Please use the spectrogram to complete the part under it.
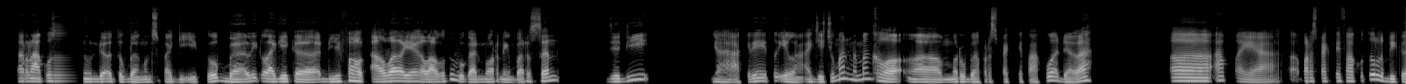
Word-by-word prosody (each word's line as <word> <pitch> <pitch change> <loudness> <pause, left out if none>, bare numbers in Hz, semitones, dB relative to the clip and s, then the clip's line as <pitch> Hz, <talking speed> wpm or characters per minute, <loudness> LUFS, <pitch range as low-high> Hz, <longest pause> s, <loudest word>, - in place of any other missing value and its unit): karena 145 -1 +2
aku 150 +2 -2
su 145 0 -10
menunda 130 0 +1
untuk 130 -1 -3
bangun 115 +1 0
sepagi 110 -2 -4
itu 145 +5 +2
balik 130 +3 +1
lagi 135 0 +4
ke 120 -2 +3
default 135 +5 +2
awal 135 +5 +4
ya, 145 - +3
kalau 120 - +5
aku 135 - -1
tuh - - -2
bukan 120 -3 +1
morning 120 -1 -2
person. 130 - 0 0.5
Jadi, 175 - -1 0.6
ya 110 -5 -3
akhirnya 145 +5 -2
itu 175 - -6
hilang 115 -5 0
aja, 120 0 -3
cuman 240 - -1
memang 215 +5 -2
kalau, 140 - +3
eee, 115 -2 +2
merubah 115 -1 0
perspektif 120 -1 -9
aku 165 - -1
adalah, 115 - +2 0.7
eee, 160 0 +4
apa 190 -6 -5
ya, 105 -2 -1 0.2
eee, - - -11
perspektif 150 +1 -4
aku 170 +4 -4
tuh 230 -3 +3
lebih 130 -3 0
130 Hz, 180 wpm, -25 LUFS, 120-155 Hz, 0.7 s, kalau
